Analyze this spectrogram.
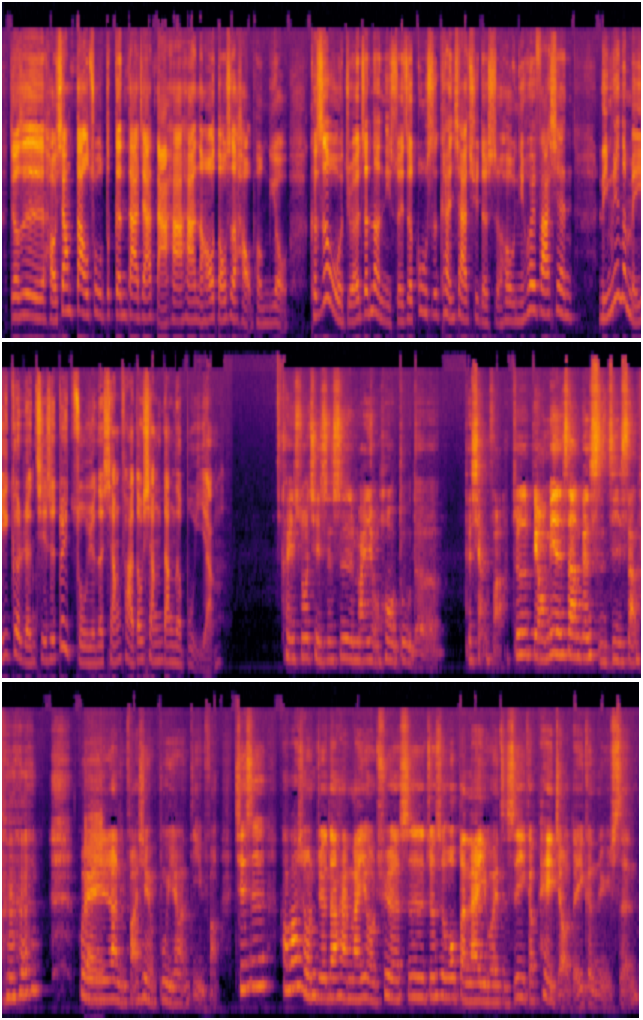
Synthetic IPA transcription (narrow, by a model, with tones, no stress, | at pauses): t͡ɕjo˥˧ʊʂɻ̩˥˩xɑ˨˩ʊɕjɑ˥˧ŋt̪ɑ˥˧ʊt͡sʰu˥˧kə˦˥nt̪a˥˩t͡ɕja˥t̪a˧˥xa˥ɦa˥na˧˥ŋxo˥˩ʊt̪o˥ʊʂ̬ɻ̩˥˩xɑ˨˩ʊpʰɤ˧˥ŋjo˨˩ʊkʰɤ˨˩ʂ̬ɻ̩˥˩wɔ˨˩t͡ɕɥɛ˧˥d̪ə˨ʈ͡ʂə˥nd̪ə˨ni˨˩swe˧˥ɪʈ͡ʂə˧ku˥˧ʂɻ̩˥˧kʰa˥˧nɕja˥˧t͡ɕʰy˥˩d̪ə˩ʂɻ̩˧˥xo˥˩ʊni˨˩xwe˥˩ɪfa˥ɕjɛ˥˩n | li˨˩mjɛ˥˩nd̪ə˩me˨˩ɪi˧˦˥ɡə˨ɻə˧˦˥nt͡ɕʰi˧˥ʂɻ̩˧˥t̪we˥˩ɪt͡swɔ˨˩ɥɛ˧˥nd̪ə˨˧ɕjɑ˧˥ŋfa˨˩t̪o˥ʊɕjɑ˥ŋt̪ɑ˥ŋd̪ə˨pu˥˩ḭ˧˦jɑ̰˥˩ŋ | kʰɤ˧˥i˨˩ʂwɔ˦˥t͡ɕʰi˧˥ʂɻ̩˧˦ʂɻ̩˥˩ma˧˦njo˨˩ʊxo˥˧ʊt̪u˥˩d̪ə̰˩ | d̪̥ə˨ɕjɑ̰˧˥ŋfa̰˨˩˦t͡ɕjo˥˧ʊʂɻ̩˥˩pjɑ˨˩ʊmjɛ˥˧nʂɑ˥˩ŋkə˦nʂɻ̩˧˥t͡ɕi˥˧ʂɑ˥˧ŋ | xwe˥˩ɪɻɑ˥˩ŋni˨˩fa̰˥ɕ̬jɛ˥˩njo˨˩ʊpu˥˩i˧˦jɑ˥˩ŋd̪ə˩t̪ḭ˥˩fɑ̰˨˩˦ŋ | t͡ɕʰi˧˥ʂɻ̩˧˦ha˨˥pʰɑ˥ɕt͡ɕɥɛ˧˥d̪ə˧xa˧˥ɪma˧˦njo˨˩ʊt͡ɕʰy˥˩d̪ə˩ʂɻ̩˥˧t͡ɕjo˥˧ʊʂ̬ɻ̩˥˩wɔ˧˥pə˨˩nla˧˥ɪi˨˩we˧ɪʈ͡ʂɻ̩˨˩ʂɻ̩˥˩i˧˥ɡə˨pʰe˥˩ɪt͡ɕjɑ˨˩ʊd̪ə˦i˧˥ɡə˨ny̰˨˩ʂə̰˥n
